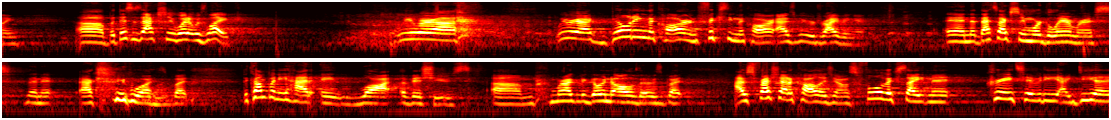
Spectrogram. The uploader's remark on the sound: at the L3 One Day Leadership Conference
